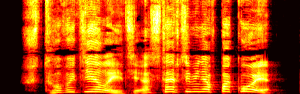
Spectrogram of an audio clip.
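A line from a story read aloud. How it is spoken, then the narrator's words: Screaming. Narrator (Russian): закричала Лэйси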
